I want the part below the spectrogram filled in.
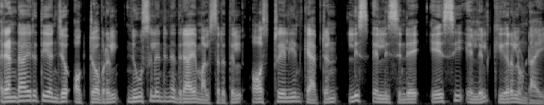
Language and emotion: Malayalam, neutral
